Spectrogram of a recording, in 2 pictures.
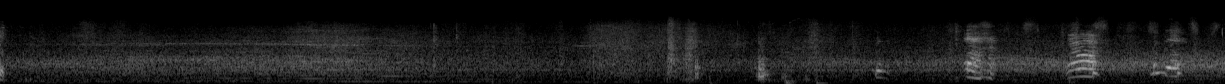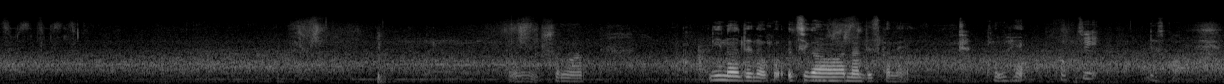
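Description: Hands rub and knead skin softly.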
